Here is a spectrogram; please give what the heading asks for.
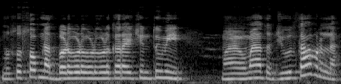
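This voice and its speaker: High voice, woman acting chatty teasing village neighbour, Khandeshi Marathi accent, exclamatory, comic cartoon. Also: steady tone, fast talker, bright, forceful tone. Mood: teasing, curious. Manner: exclamatory, gossipy, rural colloquial.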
